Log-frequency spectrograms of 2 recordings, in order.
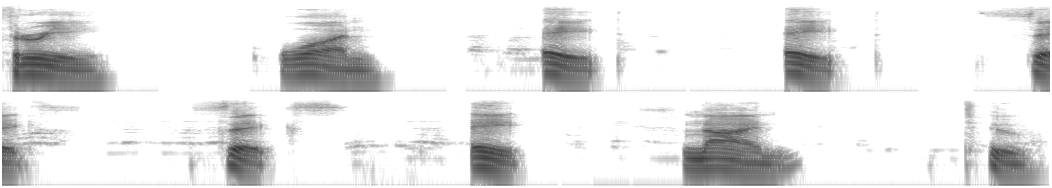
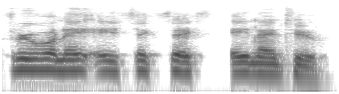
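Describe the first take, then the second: First: The digits are read slowly. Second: The digits are read quickly.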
